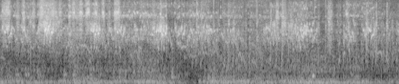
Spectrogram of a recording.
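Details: Budgerigars in an aviary colony, described as happy, give overlapping squeaky chirps and warbles, swelling into louder bursts of chatter roughly every second.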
